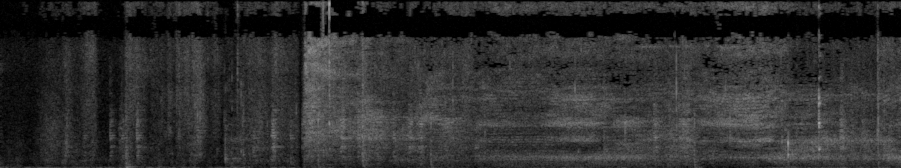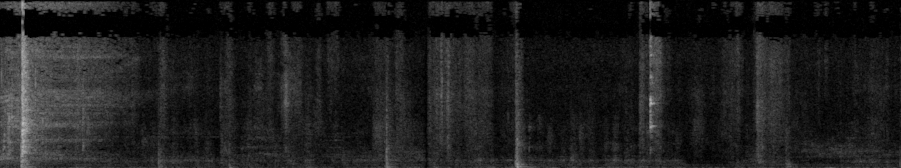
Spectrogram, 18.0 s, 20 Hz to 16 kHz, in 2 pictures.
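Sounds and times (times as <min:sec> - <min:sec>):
steady hiss: 0:03.0 - 0:10.2.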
